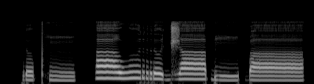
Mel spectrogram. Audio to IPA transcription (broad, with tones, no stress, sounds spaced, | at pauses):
ɾ ʊ˨ pʰ ĩ˨ | aː˦ w u˦ r ʊ˦˨ d͡ʒ aː˦ ɓ iː˨ ɓ aː˦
